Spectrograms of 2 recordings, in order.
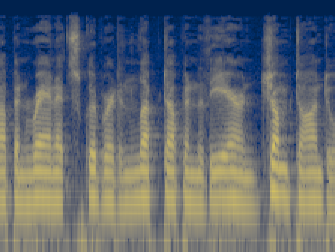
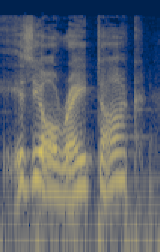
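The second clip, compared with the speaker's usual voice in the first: nervous; 6 semitones higher than usual. A narrator's reading. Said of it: "trying not to stutter".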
